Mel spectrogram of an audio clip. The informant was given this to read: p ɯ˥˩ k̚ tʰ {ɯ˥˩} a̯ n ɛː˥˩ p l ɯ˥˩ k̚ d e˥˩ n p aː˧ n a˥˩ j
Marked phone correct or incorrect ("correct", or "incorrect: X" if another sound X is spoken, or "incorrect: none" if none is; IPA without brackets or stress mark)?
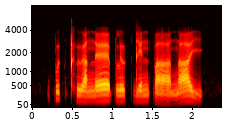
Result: incorrect: ɯ˧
